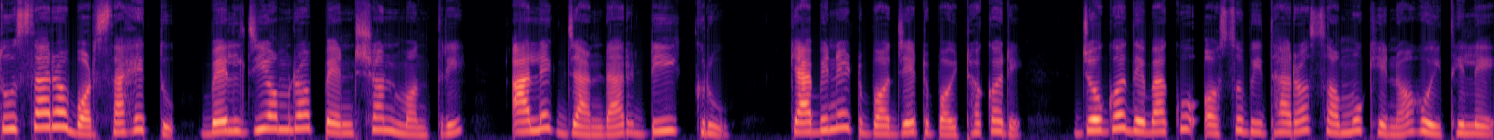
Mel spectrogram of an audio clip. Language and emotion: Odia, neutral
